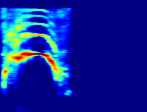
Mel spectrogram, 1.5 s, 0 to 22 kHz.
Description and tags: Female Scream 2
female, girl, Yell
